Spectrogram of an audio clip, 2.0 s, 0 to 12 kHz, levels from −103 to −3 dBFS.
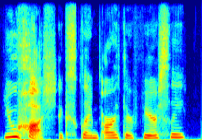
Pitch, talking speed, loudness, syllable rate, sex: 250 Hz, 150 wpm, -21 LUFS, 5.7 syllables/s, female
